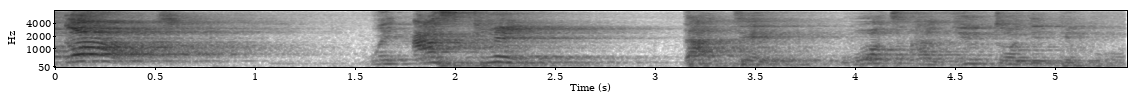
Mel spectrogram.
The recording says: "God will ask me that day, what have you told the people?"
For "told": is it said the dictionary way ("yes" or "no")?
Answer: no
